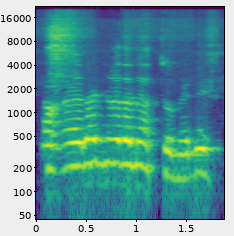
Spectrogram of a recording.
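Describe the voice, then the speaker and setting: Man, interview host, high voice, mellow tone, hesitant casual talk. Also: rapid-fire, poor audio. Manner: hesitant, restarts sentences.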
